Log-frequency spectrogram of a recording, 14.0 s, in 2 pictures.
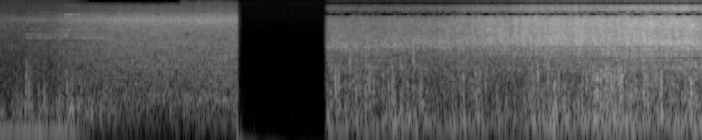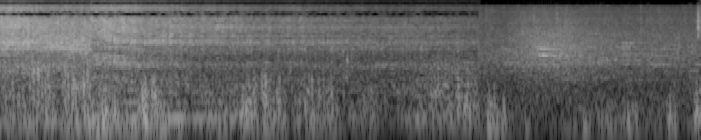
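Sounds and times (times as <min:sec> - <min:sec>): heavy rain: 0:03.3 - 0:14.0
vehicles passing on wet road: 0:03.3 - 0:14.0
wind rumble on microphone: 0:03.3 - 0:14.0.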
